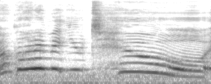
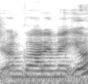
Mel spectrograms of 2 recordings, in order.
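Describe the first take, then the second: First: Much higher, louder delighted repeat; high delighted squeal; excited repeat. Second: Said in the usual way. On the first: Real, not acted. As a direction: say it again, beaming.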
